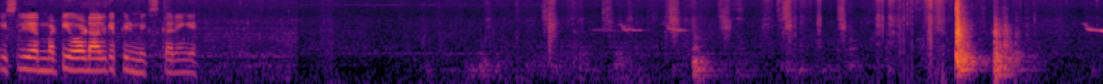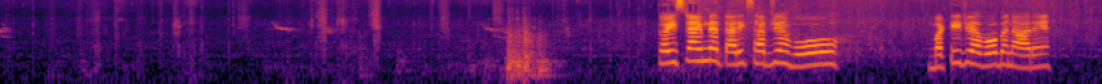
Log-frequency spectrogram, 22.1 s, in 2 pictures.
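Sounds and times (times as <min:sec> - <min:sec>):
birds chirping: 0:05.8 - 0:07.1, 0:10.7 - 0:11.3, 0:13.6 - 0:16.9
sharp thumps: 0:14.0 - 0:17.0.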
